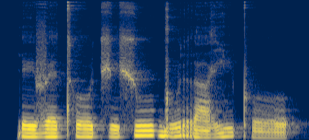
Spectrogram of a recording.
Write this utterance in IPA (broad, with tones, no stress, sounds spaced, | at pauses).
ɾ e˨ v ɛ˨ tʰ oː˨ t͡ʃ ɪ˨ ʃ uː˦ ɡ u˨˦ r a˨ ɣ i˦ pʰ oː˨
